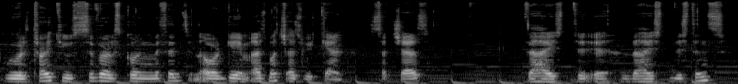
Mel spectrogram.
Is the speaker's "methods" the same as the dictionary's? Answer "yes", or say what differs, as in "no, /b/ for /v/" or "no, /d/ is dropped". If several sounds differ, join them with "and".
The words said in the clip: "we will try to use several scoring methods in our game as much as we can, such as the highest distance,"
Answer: yes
